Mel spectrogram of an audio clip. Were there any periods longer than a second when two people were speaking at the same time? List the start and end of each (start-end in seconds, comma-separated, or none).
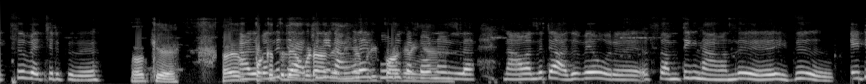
2.6-4.3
